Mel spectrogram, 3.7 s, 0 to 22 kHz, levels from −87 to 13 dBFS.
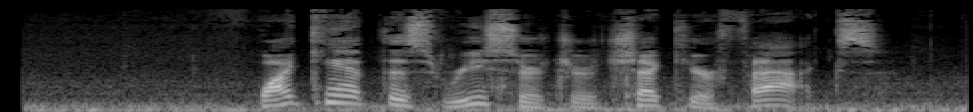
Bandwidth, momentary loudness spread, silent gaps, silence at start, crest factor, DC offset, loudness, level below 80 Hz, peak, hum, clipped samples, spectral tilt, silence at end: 16.5 kHz; 19 LU; none; 0.1 s; 22 dB; under 0.1%; -22 LUFS; -38 dBFS; -2 dBFS; none; under 0.1%; -3.5 dB/octave; 0 s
